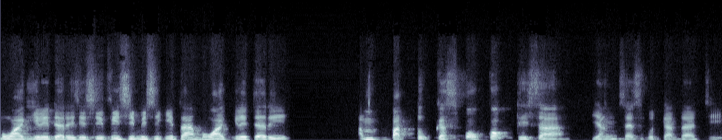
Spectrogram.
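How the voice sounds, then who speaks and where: A man with a fairly high pitch has an unremarkable speaking voice and ordinary pitch variation. He speaks at a moderate pace, and the sound is dry and close with no echo. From Indonesia, Lamongan, East Java. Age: 40s. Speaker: village head. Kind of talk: casual interview.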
